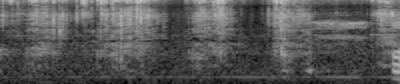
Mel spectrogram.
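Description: Plastic tissue packet crinkling and rustling right against a microphone, in several short bursts.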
